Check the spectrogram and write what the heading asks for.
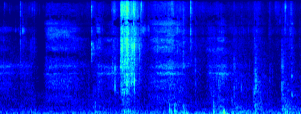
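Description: Quiet footsteps scuffing and crunching on a dirt-and-gravel cave floor, with small scattered clicks and a brief louder rush of noise about two and a half seconds in.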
